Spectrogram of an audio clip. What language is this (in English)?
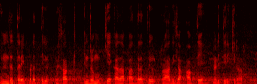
Tamil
